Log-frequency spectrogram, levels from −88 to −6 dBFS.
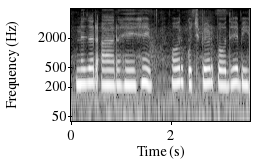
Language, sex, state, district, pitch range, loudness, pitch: Hindi, female, Maharashtra, Mumbai Suburban, 225-240 Hz, -14 LUFS, 230 Hz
